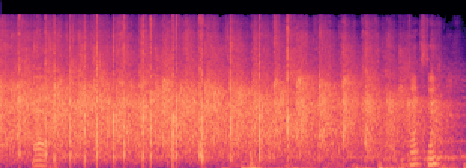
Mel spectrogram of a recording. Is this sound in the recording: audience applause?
yes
